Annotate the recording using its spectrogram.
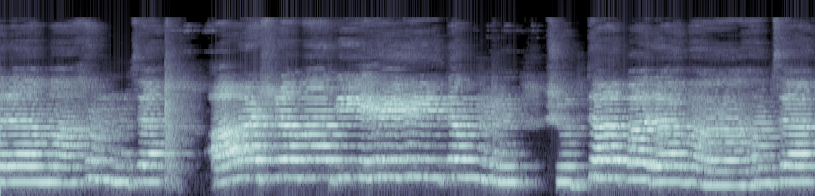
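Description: A young girl singing a Carnatic devotional song solo, in long held notes with winding ornaments, breaking for breath about two seconds in and again past the middle. The judge finds her singing off the set pitch (shruti), with the tala slipping at times.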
